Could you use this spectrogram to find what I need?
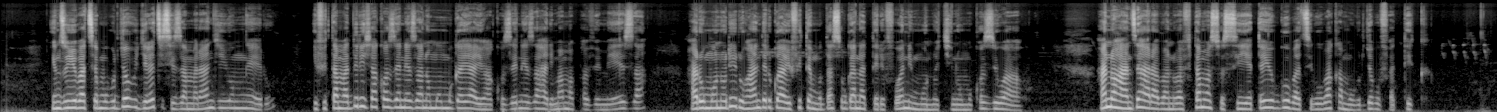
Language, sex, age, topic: Kinyarwanda, female, 18-24, education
